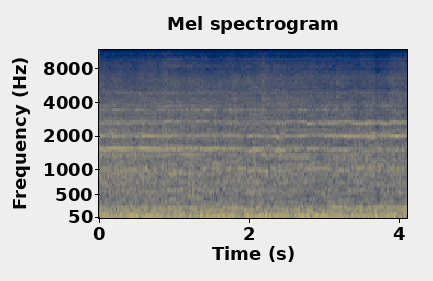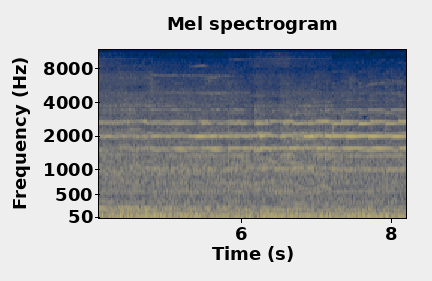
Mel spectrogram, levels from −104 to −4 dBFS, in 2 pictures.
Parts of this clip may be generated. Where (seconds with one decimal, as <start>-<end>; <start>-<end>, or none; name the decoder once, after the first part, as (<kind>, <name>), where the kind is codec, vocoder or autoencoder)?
0.9-4.8 (codec, SNAC); 6.1-7.2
